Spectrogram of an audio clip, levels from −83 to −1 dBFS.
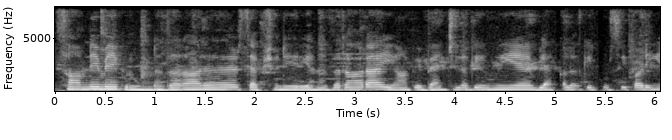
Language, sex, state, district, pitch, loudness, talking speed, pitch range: Hindi, female, Haryana, Jhajjar, 180 Hz, -15 LUFS, 245 wpm, 165-195 Hz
